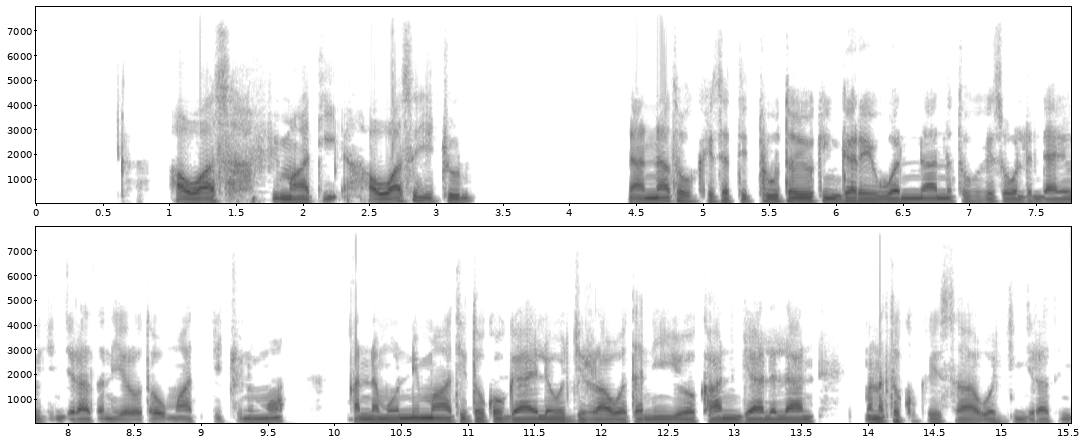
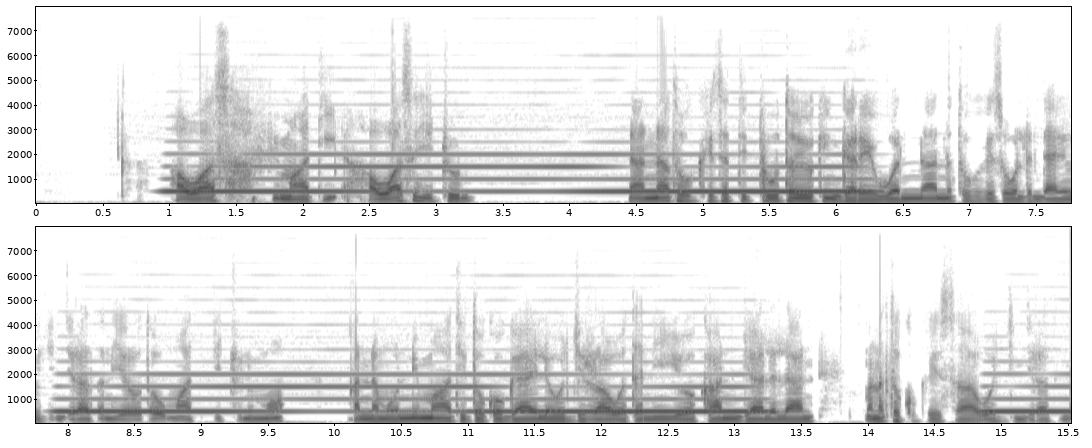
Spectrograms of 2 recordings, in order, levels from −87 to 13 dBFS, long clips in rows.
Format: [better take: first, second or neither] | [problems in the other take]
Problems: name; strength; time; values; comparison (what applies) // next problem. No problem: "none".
first | background sound (Wind instrument, woodwind instrument); 2 dB below the speech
